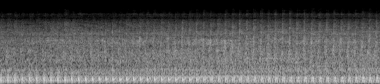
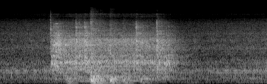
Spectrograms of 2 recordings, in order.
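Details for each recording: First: Yamaha YFM225 quad after rebuild, first start with oil primed: even, steady single-cylinder thump at idle, about three and a half beats a second, no knocks. Slight exhaust leak and some smoke, no oil leaks; sounds healthy. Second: Rebuilt Yamaha YFM225 ATV first start attempt after rebuild: starter whirs and churns about a second without firing, then stops; engine cranks but won't start; oil system later primed before retrying.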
